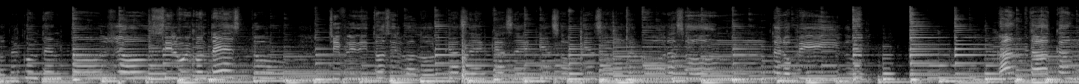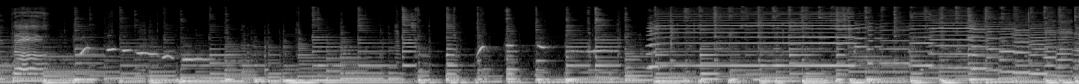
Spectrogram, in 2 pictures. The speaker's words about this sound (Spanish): Hay un montón de instrumentos que vienen como un sonido muy orgánico, muy local. Esta es una milonga un poco también. Hay percusión, hay. Bueno, unas texturas muy lindas que no están en muchas otras músicas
